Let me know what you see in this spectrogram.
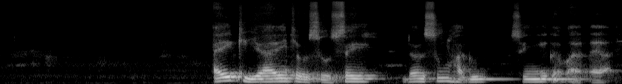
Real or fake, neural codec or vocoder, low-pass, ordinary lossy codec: fake; autoencoder, 48 kHz, 32 numbers a frame, DAC-VAE, trained on Japanese speech; none; none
